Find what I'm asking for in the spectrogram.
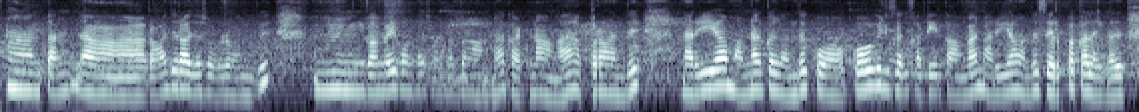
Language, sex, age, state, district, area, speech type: Tamil, female, 18-30, Tamil Nadu, Perambalur, rural, spontaneous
